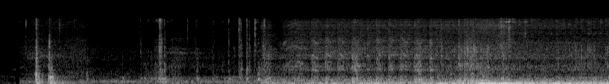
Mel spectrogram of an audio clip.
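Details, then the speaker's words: 1994 Audi 80 2.3, head gasket redone years ago, recent stutter on morning startup and white smoke: starter whirs, engine catches with stumbling uneven beat, settles to lumpy idle: head gasket appears blown again. "you can see from the clips that uh we got a bit of a head gasket looking issue again which is not ideal since we did the head gasket a few years ago"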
